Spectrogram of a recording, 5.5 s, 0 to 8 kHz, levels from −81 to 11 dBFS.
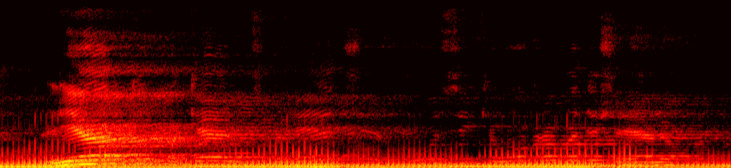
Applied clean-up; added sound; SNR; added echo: none; Purr; -5 dB; reverberation time 2.3 s.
